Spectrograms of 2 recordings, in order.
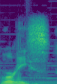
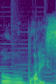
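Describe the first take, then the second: First: The vowel is a long 'ee' sound. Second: The vowel is an 'eye' sound. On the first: The speaker calls it right. "I would have pronounced it like Reese" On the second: The speaker calls it wrong. "Anybody who pronounces it Rice is just wrong"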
